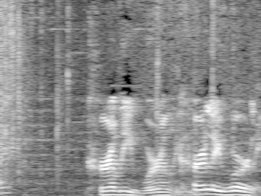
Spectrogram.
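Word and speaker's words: Curly Wurly: Curry Whirly. How do you say it? Curly Whirly.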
